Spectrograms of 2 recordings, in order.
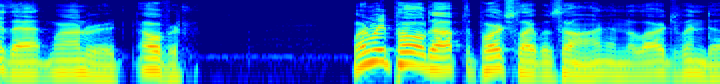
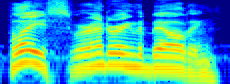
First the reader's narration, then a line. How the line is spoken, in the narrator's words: I called out, both as a warning and as a courtesy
